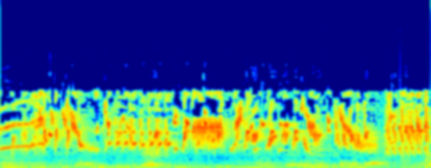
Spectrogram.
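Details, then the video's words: Steady, lively singing from a jilguero latino: high tinkling twitters, rattled trills and thin rising whistles strung together in a quick, unbroken flow. "canto de jilguero latino"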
